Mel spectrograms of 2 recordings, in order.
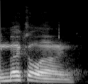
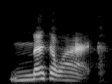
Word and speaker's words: Mecalac: Now, how do you say it? Mecaline. There is no N in there. How do you see that? Mecaline? No. Well, how do you say it? I don't know, but it's not Mecaline. You can't make fun of me if you don't know how to say it. There's no N in there. Mecalac. Mecalac. That sounds right. I heard him say that. You suck. So Mecalac, that's what we'll call it.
